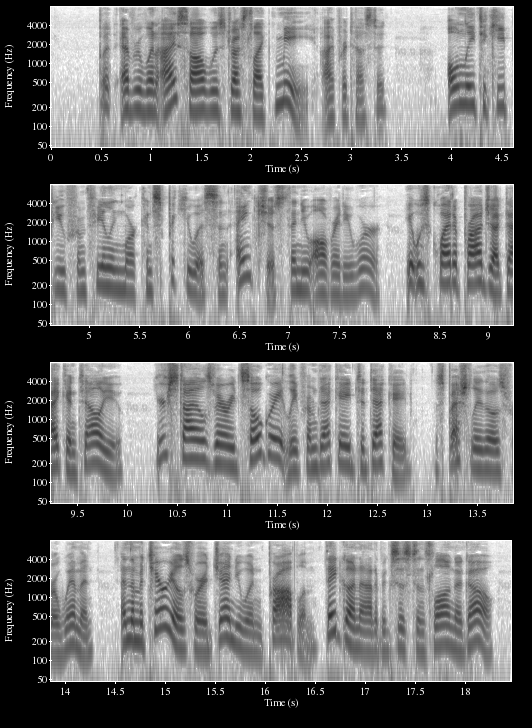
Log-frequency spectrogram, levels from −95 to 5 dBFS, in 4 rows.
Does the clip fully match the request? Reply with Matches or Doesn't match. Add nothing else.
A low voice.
Doesn't match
